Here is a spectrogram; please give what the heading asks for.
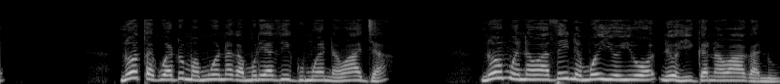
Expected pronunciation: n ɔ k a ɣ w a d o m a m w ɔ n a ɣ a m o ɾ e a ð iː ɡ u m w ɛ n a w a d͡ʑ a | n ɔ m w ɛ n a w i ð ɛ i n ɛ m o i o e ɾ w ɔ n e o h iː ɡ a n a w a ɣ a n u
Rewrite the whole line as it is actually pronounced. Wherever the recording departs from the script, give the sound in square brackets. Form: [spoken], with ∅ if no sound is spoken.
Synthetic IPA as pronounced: n ɔ [t] a ɣ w a d o m a m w ɔ n a ɣ a m o ɾ e a ð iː ɡ u m w ɛ n a w a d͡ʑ a | n ɔ m w ɛ n a w [a] ð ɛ i n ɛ m o i o [i] ɾ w ɔ n e o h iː ɡ a n a w a ɣ a n u

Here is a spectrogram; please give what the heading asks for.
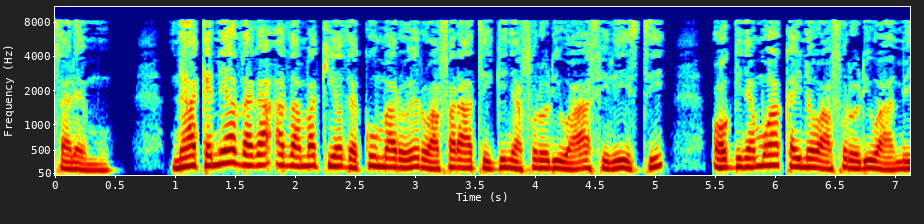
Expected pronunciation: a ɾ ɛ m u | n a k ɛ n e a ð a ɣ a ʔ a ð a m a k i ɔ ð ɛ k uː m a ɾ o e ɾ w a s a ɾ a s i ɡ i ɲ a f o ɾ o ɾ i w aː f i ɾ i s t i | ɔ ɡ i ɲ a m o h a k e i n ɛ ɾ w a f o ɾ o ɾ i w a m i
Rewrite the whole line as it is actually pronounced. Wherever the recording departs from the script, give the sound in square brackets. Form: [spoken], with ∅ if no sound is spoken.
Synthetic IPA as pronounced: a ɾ ɛ m u | n a k ɛ n e a ð a ɣ a ʔ a ð a m a k i ɔ ð ɛ k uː m a ɾ o e ɾ w a [f] a ɾ a [t] i ɡ i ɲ a f o ɾ o ɾ i w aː f i ɾ i s t i | ɔ ɡ i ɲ a m o h a k [a] i n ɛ [∅] w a f o ɾ o ɾ i w a m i

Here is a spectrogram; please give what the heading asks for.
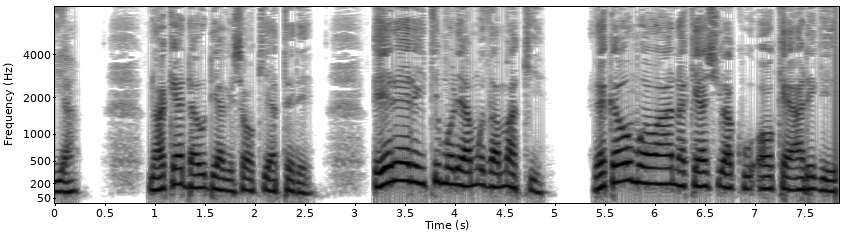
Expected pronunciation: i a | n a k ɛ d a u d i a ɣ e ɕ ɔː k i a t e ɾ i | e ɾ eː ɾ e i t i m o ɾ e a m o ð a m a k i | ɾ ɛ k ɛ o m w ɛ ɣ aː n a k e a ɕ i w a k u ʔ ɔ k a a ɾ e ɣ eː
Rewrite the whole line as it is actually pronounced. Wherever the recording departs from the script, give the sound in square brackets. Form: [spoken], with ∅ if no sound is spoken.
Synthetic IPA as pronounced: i a | n a k ɛ d a u d i a ɣ e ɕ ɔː k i a t e ɾ [e] | e ɾ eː ɾ e i t i m o ɾ e a m o ð a m a k i | ɾ ɛ k ɛ o m w ɛ [w] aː n a k e a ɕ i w a k u ʔ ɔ k [ɛ] a ɾ e ɣ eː

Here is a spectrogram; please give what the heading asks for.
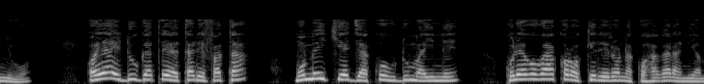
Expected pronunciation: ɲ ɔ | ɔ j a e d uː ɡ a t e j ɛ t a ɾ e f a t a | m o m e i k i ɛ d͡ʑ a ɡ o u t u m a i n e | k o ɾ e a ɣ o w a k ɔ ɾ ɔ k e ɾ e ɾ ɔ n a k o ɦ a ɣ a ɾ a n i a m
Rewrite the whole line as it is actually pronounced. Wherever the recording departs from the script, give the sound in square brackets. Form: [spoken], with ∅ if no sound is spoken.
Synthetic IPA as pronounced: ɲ ɔ | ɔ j a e d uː ɡ a t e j ɛ t a ɾ e f a t a | m o m e i k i ɛ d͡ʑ a [k] o u [d] u m a i n e | k o ɾ e a ɣ o [ɣ] a k ɔ ɾ ɔ k e ɾ e ɾ ɔ n a k o ɦ a ɣ a ɾ a n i a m

